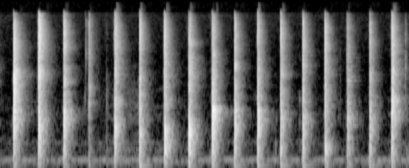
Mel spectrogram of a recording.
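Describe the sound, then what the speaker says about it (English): A single person claps by hand for a departing football player during a La Liga match watchalong, about sixteen sharp close claps in a steady, even rhythm with no talking. "I'm clapping him off."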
